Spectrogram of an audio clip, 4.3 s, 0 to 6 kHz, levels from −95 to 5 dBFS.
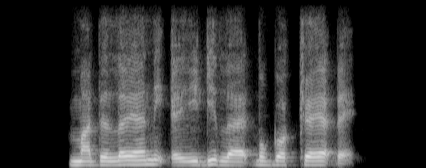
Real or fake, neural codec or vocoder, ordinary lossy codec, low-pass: fake; codec, 16 kHz, 0.5 kbps, X-Codec, HuBERT features, trained on LibriSpeech; Opus, 24 kbps; 5.4 kHz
